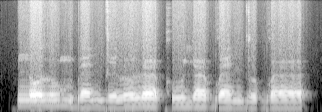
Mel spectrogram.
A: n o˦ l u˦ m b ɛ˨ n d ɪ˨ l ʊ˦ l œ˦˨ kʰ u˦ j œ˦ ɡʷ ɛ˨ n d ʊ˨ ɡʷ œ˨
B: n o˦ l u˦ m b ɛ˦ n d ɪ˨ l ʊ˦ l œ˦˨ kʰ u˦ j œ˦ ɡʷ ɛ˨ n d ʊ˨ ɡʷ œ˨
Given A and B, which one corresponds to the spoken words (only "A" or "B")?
A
